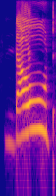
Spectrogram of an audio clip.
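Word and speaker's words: doubt: next show ஷவுட் ஓகேவா ஷவ இட் ஷவுட் ச பவ இட் ஸ்பவுட் டவுட் இங்க வந்து பாத்தீங்கன்னா பி வந்து சைலன்ட் ஓகேங்களா இப்ப போட்டு படிக்கக்கூடாது டவுட்ன்னு படிக்கக்கூடாது தப்பு பி வந்து சைலன்ட் சோ டவுட் அப்படின்னுதான் படிக்கணும் அதான் கரெக்டான உச்சரிப்பு அடுத்து பாருங்க ஹவ ஹவட்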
